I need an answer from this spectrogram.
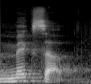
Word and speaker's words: mix up: Here, we're sorry about the mix up.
